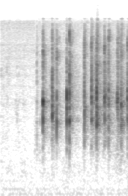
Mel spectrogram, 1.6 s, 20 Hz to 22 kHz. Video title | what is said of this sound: Jerry's LIVE Episode JL191: Alcohol Ink on Clear Acrylic Tiles | anytime you shake it and you hear that sound and has that thing in there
